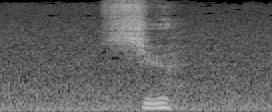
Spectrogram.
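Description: A young man speaks softly and briefly.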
